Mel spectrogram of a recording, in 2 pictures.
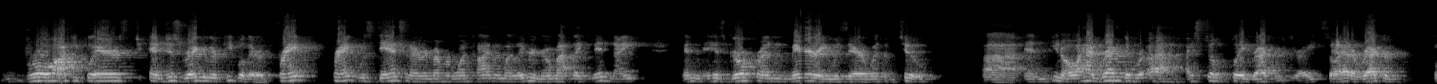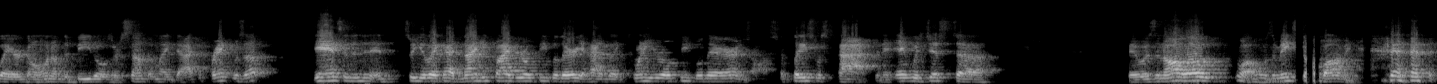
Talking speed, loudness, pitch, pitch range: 205 wpm, -26 LUFS, 155 Hz, 140-165 Hz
